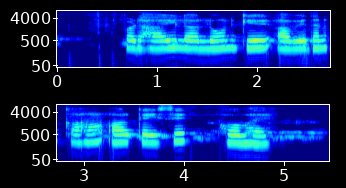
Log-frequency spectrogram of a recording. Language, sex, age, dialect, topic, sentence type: Magahi, female, 18-24, Central/Standard, banking, question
